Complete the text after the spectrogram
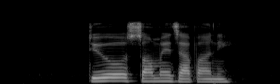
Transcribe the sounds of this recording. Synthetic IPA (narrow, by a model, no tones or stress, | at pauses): t̪josʌmʌjd͡zapani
